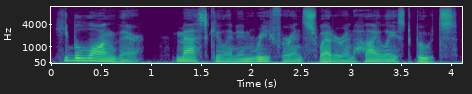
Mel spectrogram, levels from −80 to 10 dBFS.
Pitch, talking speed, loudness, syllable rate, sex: 110 Hz, 175 wpm, -18 LUFS, 5.6 syllables/s, male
